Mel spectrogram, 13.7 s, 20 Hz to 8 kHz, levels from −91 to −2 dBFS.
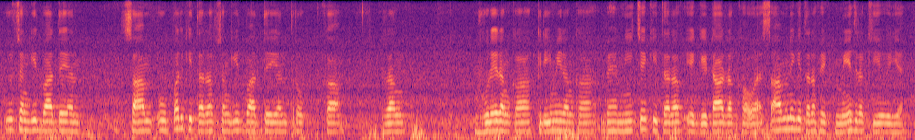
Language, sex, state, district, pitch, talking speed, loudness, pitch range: Hindi, male, Uttar Pradesh, Shamli, 150 Hz, 155 wpm, -17 LUFS, 140-155 Hz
